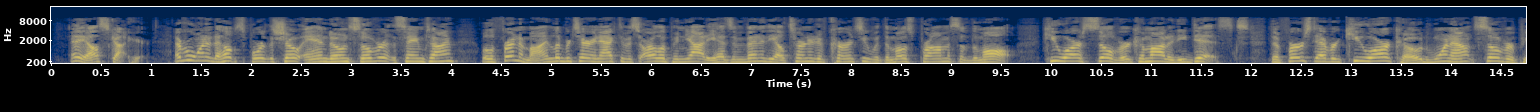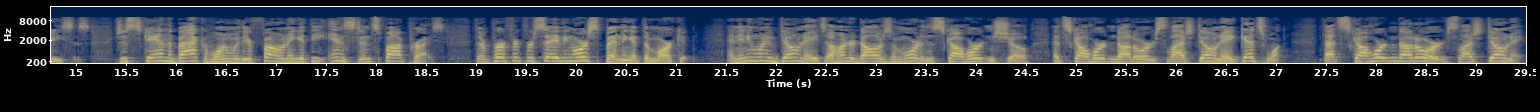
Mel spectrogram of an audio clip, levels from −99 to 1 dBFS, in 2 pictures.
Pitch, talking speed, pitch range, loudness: 215 Hz, 200 wpm, 190-235 Hz, -23 LUFS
